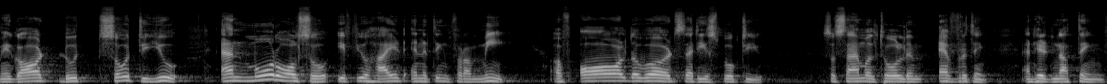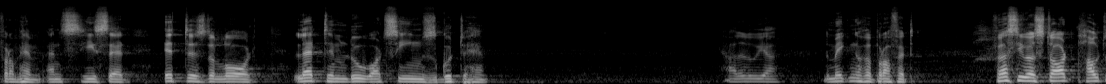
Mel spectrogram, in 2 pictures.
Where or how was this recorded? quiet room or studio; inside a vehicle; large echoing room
large echoing room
